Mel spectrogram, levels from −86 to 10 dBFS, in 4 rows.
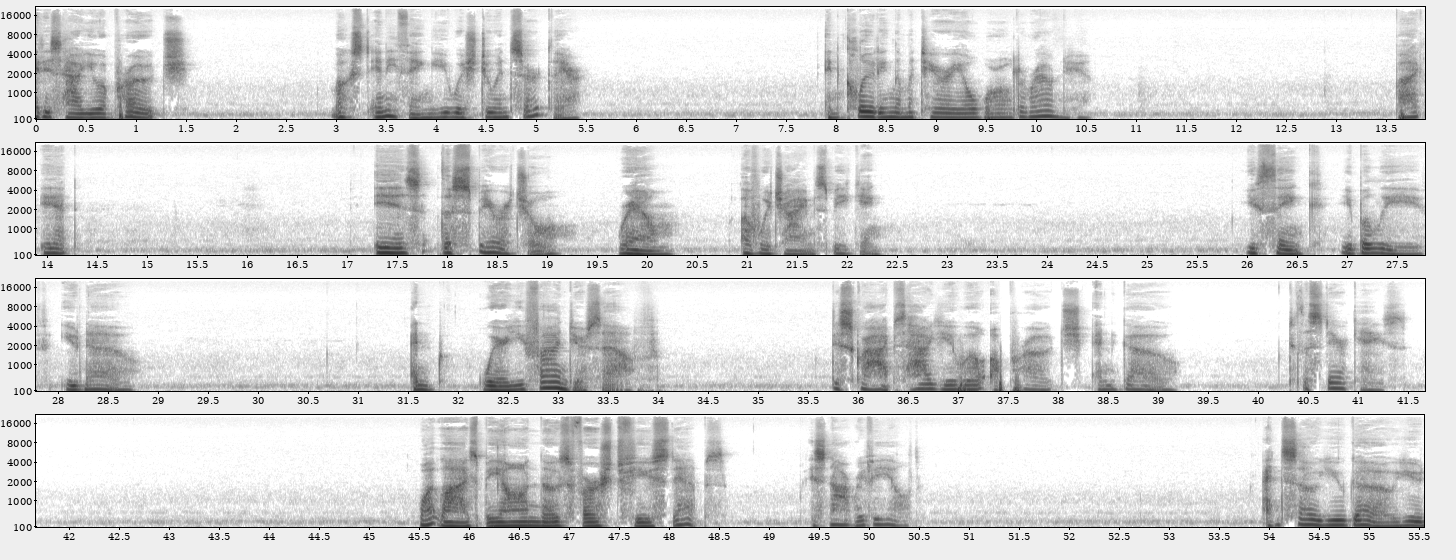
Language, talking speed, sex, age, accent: English, 70 wpm, female, 60-79, American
